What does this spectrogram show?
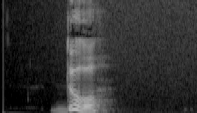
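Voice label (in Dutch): "daar" Limburgish dialect word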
